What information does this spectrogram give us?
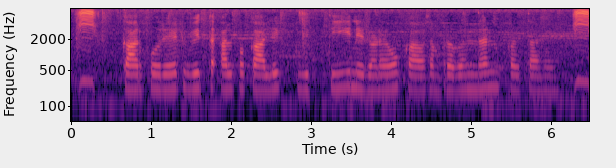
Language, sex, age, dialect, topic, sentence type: Hindi, female, 18-24, Awadhi Bundeli, banking, statement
